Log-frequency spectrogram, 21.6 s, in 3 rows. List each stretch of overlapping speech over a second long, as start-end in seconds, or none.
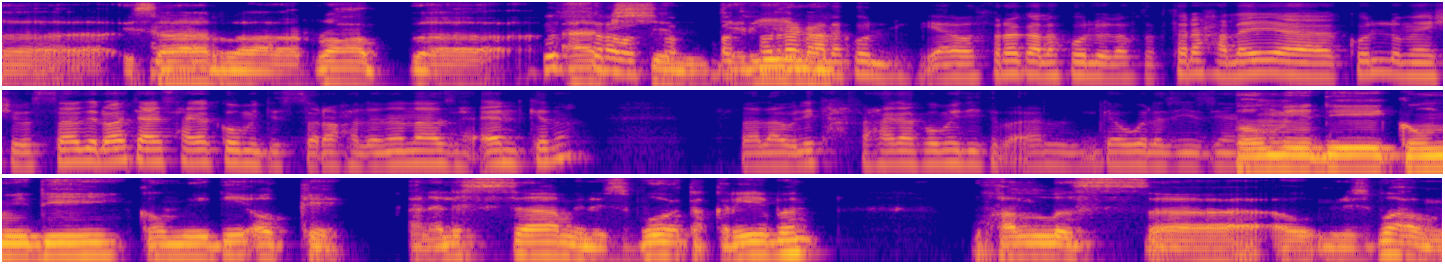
2.6-4.2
